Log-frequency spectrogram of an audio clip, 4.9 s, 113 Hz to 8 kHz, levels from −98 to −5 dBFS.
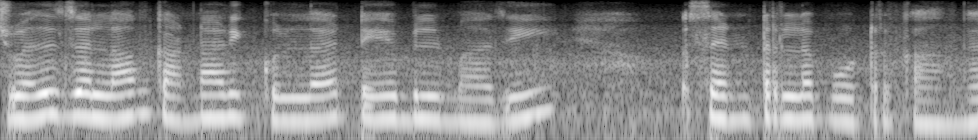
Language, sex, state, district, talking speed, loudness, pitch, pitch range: Tamil, female, Tamil Nadu, Chennai, 85 wpm, -18 LUFS, 215 Hz, 205-225 Hz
